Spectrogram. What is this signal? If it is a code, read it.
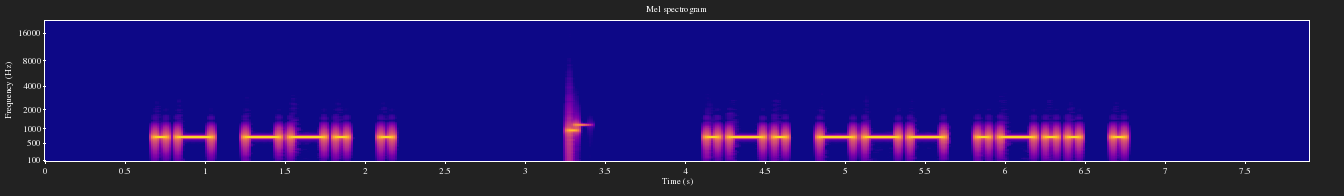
Morse code, heard as a keyed tone, about 17 wpm, 700 Hz. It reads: AGE ROLE
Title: Sets of 3 Words - New Word Drill - 17wpm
